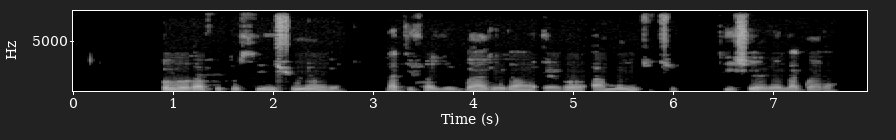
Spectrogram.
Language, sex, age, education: Yoruba, male, 30-45, tertiary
